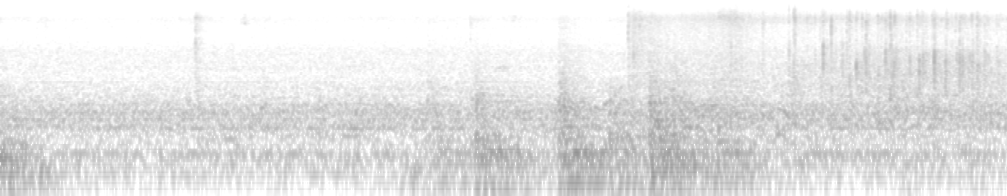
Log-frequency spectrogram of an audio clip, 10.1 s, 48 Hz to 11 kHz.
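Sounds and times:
hand claps: 7.9s - 10.0s.

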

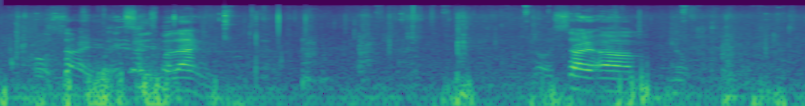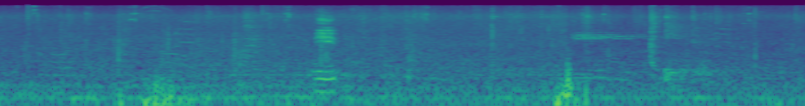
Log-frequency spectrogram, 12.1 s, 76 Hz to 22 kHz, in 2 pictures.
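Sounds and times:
steady low rumble: 0.0s - 10.4s
footsteps on pavement: 0.0s - 12.0s.

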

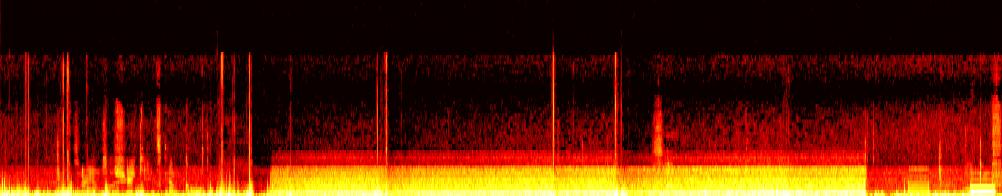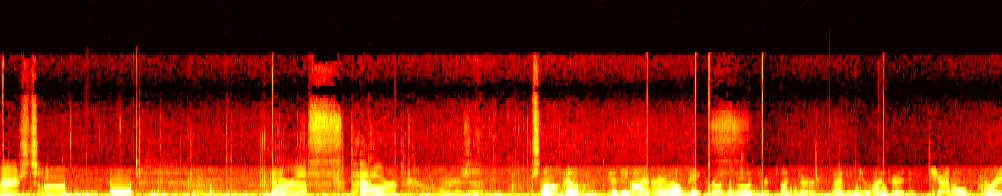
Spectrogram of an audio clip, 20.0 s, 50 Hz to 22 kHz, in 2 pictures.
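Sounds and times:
hissy radio buzz with tones: 2.7s - 8.7s
touch-tone beeps: 9.1s - 11.4s.

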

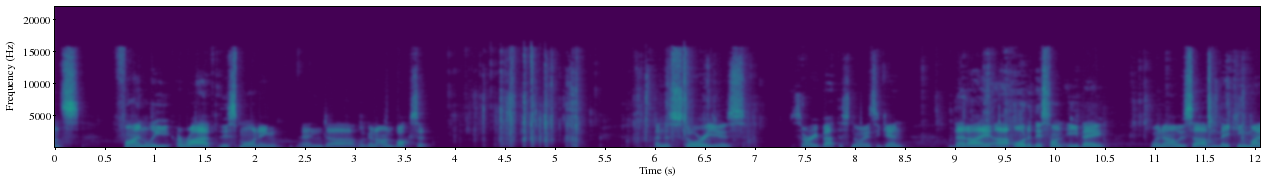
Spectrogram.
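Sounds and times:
bubble wrap crackling: 3.9s - 7.1s.

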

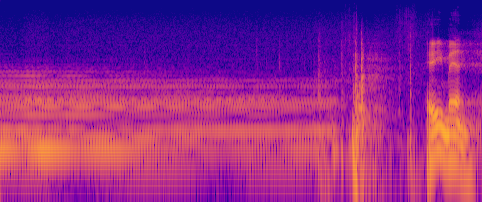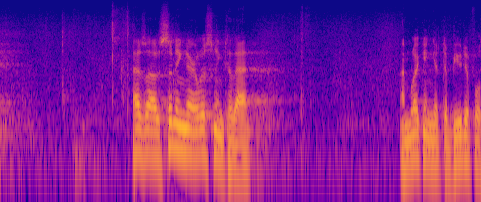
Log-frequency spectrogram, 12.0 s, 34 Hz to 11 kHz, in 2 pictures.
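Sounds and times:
keyboard holding a chord: 0.0s - 4.3s.

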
